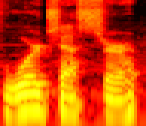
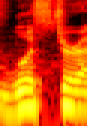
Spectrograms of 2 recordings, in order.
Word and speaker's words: Worcester: And if you're looking at it, you might think it's pronounced Worcester. I did that once when I was interviewing for a university position up here. They corrected me and I've never done it again. So it looks like Worcester. It's Worcester. Imagine W-U-H-S-T-A-H.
